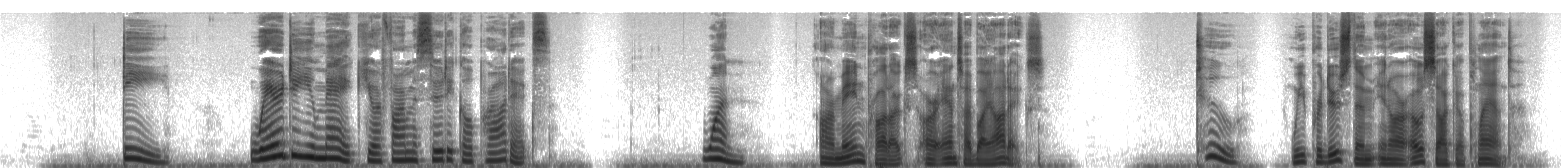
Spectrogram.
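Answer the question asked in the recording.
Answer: 2: We produce them in our Osaka plant.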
